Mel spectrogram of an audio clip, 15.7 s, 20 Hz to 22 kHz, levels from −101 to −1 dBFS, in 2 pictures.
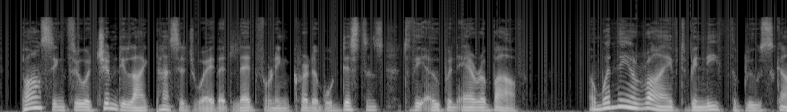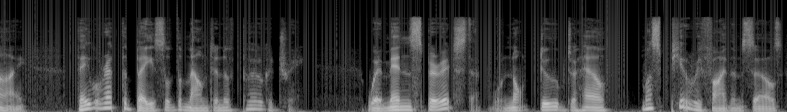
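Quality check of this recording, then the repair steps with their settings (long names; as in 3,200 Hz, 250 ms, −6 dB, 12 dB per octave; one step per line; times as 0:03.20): surface crackle 50 per second −38 dBFS
0:09.79: click −21 dBFS
0:12.86: click −24 dBFS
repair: click removal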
